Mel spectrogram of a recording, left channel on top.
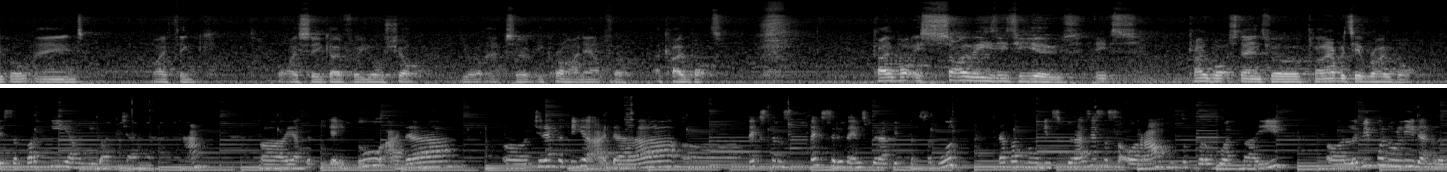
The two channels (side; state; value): both; different; correlation 0.01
